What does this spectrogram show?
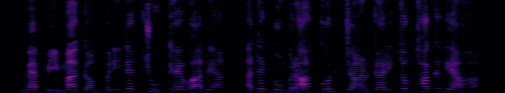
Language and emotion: Punjabi, disgusted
